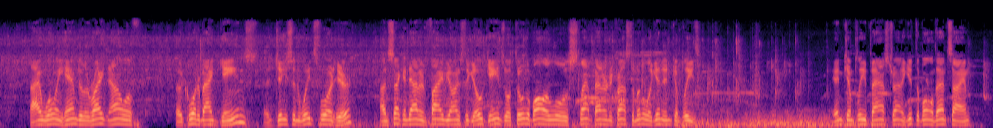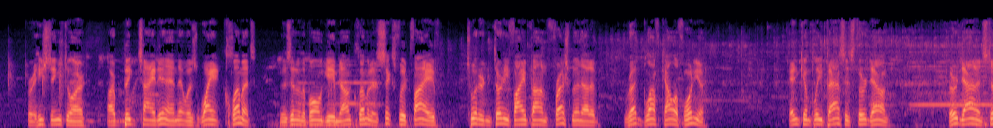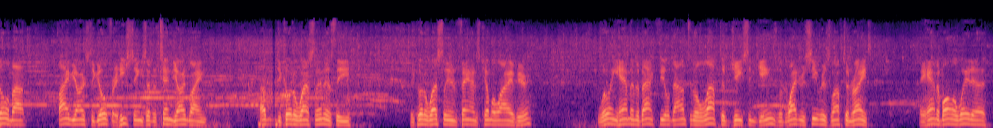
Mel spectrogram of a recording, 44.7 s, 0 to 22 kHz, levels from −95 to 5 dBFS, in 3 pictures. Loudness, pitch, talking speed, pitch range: -21 LUFS, 135 Hz, 175 wpm, 125-145 Hz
